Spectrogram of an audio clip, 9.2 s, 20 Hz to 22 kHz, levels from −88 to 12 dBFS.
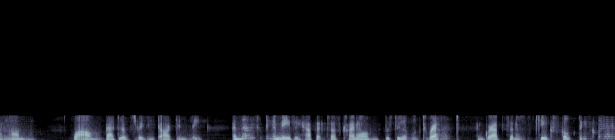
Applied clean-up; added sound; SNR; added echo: neural separator model SepFormer WHAMR!.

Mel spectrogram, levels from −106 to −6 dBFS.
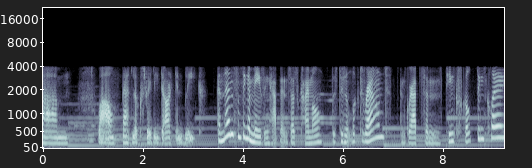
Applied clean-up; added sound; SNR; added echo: none; none; none; none.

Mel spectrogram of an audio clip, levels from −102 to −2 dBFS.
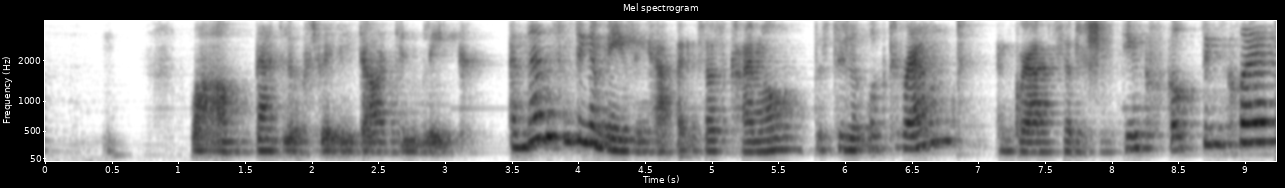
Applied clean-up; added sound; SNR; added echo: neural mask model DeepFilterNet 3.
